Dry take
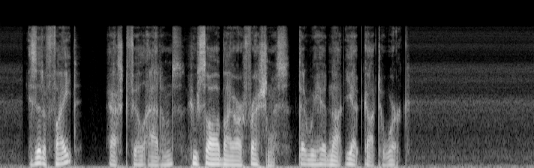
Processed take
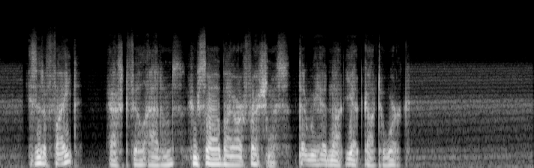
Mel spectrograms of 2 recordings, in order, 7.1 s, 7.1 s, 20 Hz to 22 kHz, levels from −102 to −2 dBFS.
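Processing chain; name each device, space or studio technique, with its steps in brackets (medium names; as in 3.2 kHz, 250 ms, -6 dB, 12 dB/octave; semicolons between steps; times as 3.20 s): barber-pole flanger into a guitar amplifier (endless flanger 3.8 ms +0.31 Hz; saturation -15.5 dBFS, distortion -15 dB; cabinet simulation 86–3700 Hz, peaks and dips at 87 Hz +4 dB, 140 Hz +5 dB, 280 Hz +7 dB, 440 Hz +6 dB, 650 Hz -7 dB, 1.6 kHz +8 dB); trim +5.5 dB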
